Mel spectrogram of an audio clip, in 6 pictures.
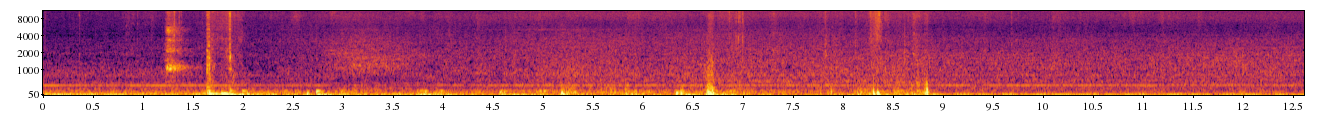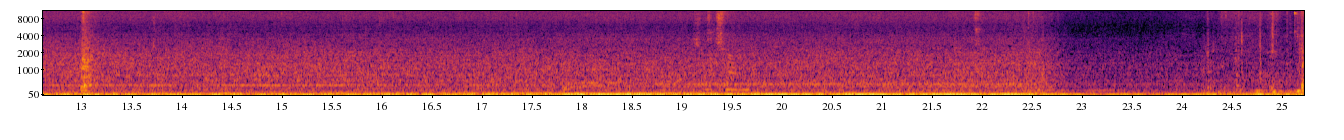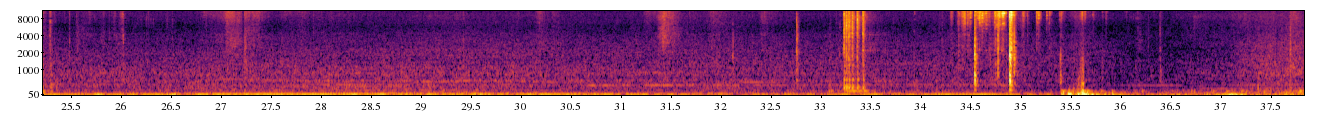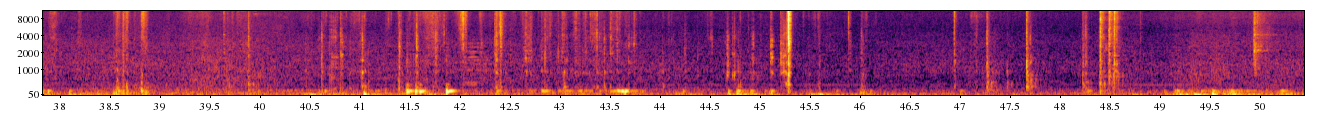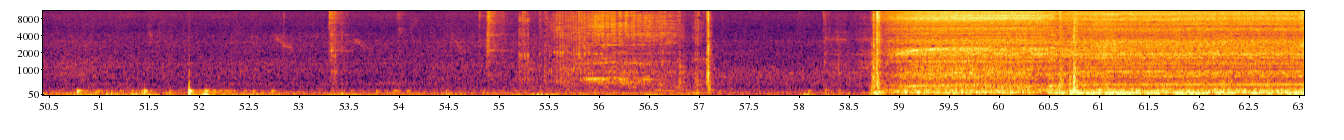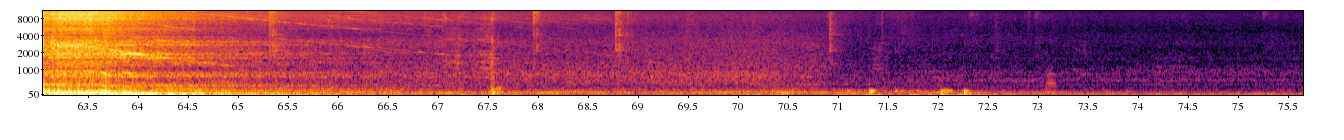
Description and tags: Sending the pneumatic capsule through the tube to the teller at the bank.
drive-thru, suction, neumatic, tube, bank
